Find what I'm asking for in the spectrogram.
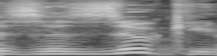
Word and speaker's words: Suzuki: You know, he is a Suzuki rider.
